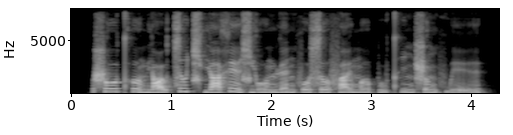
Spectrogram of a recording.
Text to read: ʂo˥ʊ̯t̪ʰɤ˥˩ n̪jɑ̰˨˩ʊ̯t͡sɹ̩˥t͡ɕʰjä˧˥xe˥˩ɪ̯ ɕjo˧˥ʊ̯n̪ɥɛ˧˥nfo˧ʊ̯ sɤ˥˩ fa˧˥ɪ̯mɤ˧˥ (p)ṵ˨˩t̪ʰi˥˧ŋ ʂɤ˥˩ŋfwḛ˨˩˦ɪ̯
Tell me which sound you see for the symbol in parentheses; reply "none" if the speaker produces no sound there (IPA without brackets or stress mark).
p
